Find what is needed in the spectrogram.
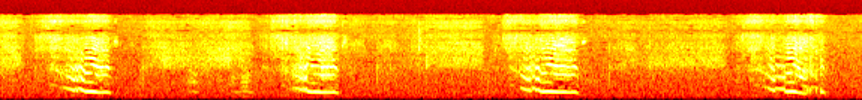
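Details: Quiet, regular snoring with a falling, whistling pitch on each in-breath, about four cycles in eleven seconds, over faint room noise.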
